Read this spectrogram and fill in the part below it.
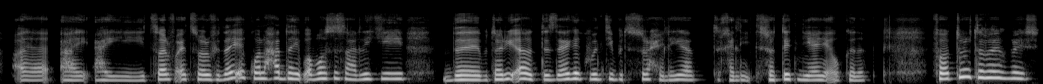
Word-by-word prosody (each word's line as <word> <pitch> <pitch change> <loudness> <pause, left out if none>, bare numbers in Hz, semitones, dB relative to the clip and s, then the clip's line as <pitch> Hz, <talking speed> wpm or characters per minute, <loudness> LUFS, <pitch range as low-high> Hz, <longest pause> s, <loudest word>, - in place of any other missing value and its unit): آآ 195 0 -5
هي 195 -1 -4
هيتصرف 195 +3 -3
أي 225 - -1
تصرف 225 -1 0
يضايقِك 275 +6 0
ولا 270 0 +4
حد 270 0 0
هيبقى 245 -3 +2
باصص 265 +2 0
عليكِ 245 +2 -1 0.4
ب 210 +1 +3
بطريقة 235 +4 +3
تزعجِك 235 +3 +1
وأنتِ 240 0 0
بتشرحي، 235 -1 -4
اللي 205 +3 -1
هي 210 -1 -4 0.2
تخلي 195 -2 -7
تشتتني 215 +3 -1
يعني 200 -1 -1
أو - - -6
كده." 190 -1 -6 0.6
فقُلت 260 +4 +3
له: 350 0 +6
"تمام 305 -3 +4
ماشي." 275 -1 -2
230 Hz, 155 wpm, -22 LUFS, 205-255 Hz, 0.6 s, له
